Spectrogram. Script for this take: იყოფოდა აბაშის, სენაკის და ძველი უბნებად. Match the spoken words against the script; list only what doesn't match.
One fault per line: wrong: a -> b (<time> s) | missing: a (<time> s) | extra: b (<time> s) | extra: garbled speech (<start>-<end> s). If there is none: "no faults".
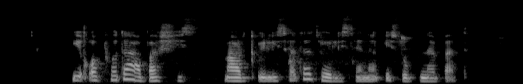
wrong: სენაკის -> მარტვილისა (2.3 s)
extra: სენაკის (3.5 s)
